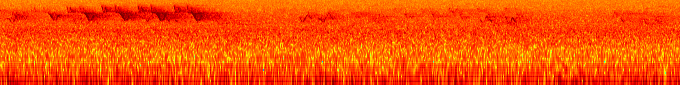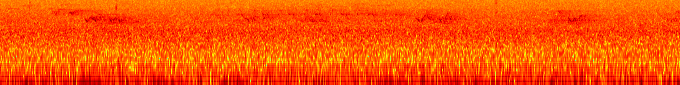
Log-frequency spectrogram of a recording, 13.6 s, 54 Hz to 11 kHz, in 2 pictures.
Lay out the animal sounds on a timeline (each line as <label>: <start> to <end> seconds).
Ovenbird (Seiurus aurocapilla): 0.0 to 2.3 seconds
Red-eyed Vireo (Vireo olivaceus): 0.0 to 13.6 seconds
Ovenbird (Seiurus aurocapilla): 3.8 to 5.3 seconds
Ovenbird (Seiurus aurocapilla): 8.6 to 10.7 seconds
